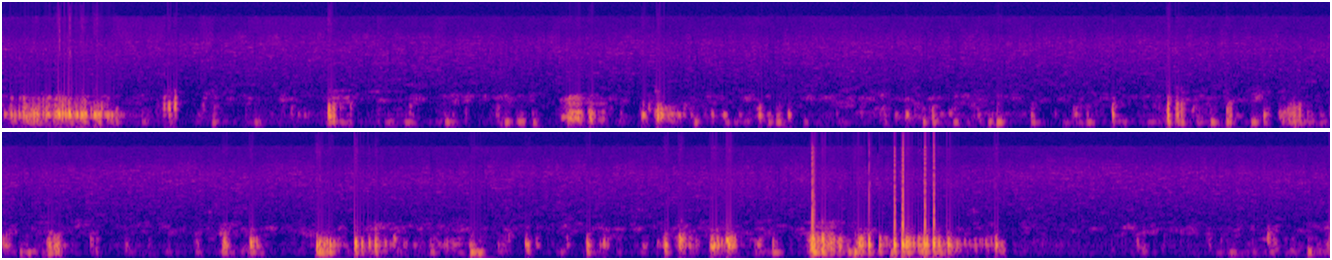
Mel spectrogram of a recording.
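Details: Frequent gurgling and rumbling bowel sounds (stomach growling) heard through a stethoscope over an adult male's abdomen; borborygmi.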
